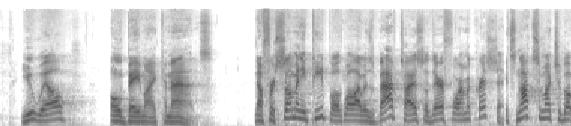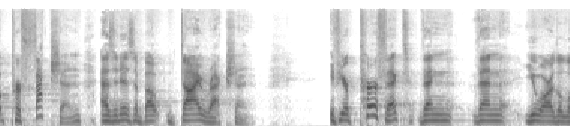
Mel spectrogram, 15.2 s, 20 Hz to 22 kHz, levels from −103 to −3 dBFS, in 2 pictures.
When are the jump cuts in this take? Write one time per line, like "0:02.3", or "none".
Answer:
0:04.5
0:06.7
